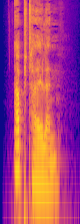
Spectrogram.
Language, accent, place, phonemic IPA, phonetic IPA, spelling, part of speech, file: German, Germany, Berlin, /ˈapˌtaɪ̯lən/, [ˈapˌtʰaɪ̯ln], abteilen, verb, De-abteilen.ogg
- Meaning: 1. to divide, to split apart, to sunder, to section 2. to hyphenate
